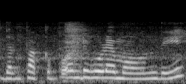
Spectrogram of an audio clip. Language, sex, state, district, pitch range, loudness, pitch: Telugu, female, Telangana, Nalgonda, 270-315 Hz, -14 LUFS, 290 Hz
